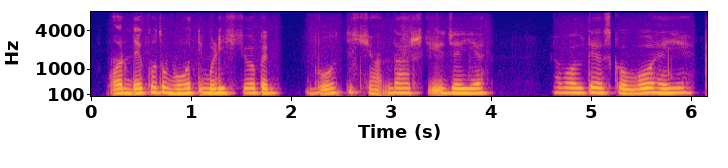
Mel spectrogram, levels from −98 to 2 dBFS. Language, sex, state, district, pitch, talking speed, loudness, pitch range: Hindi, male, Rajasthan, Nagaur, 160 Hz, 205 wpm, -15 LUFS, 155-165 Hz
